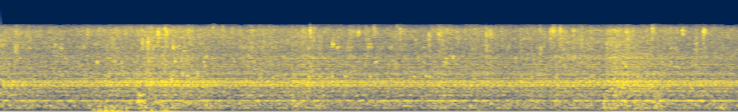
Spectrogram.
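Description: Saltwater reef tank water draining through a siphon tube into a bucket during a water change: a steady rush of running water, with a steady hum underneath.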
